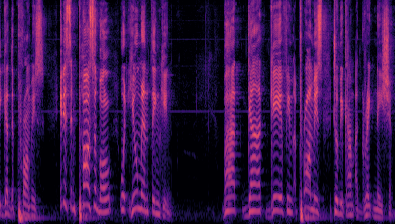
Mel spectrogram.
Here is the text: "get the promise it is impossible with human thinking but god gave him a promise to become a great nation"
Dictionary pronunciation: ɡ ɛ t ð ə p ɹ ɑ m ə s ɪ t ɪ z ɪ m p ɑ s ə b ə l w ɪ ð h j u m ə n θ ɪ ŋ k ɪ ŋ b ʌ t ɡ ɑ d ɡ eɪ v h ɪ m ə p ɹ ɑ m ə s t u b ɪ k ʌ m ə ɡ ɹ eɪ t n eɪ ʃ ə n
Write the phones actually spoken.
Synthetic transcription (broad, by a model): ɡ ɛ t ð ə p ɹ ɑ m ə s ɪ t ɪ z ɪ m p ɑ s ə b ə l w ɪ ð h j u m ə n θ ɪ ŋ k ɪ ŋ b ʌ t ɡ ɑ d ɡ eɪ v h ɪ m ə p ɹ ɑ m ə s t u b ɪ k ʌ m ə ɡ ɹ eɪ t n eɪ ʃ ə n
